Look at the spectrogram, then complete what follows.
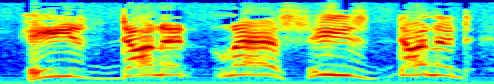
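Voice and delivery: very high, thrilled shriek; high-pitched character cry of triumph; excited shriek. A narrator's reading. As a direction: shriek the news in wild excitement. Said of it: "Dugan shrieked".

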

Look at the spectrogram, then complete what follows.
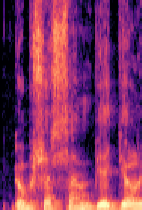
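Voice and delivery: plain reading voice

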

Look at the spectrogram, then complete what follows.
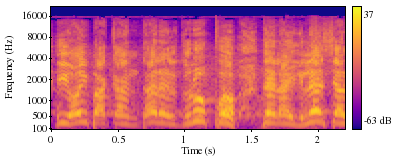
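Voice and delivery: high, very loud rhythmic climax; full-force preaching. Real, not acted. Preacher picturing himself with Jesus in heaven, full-force preaching. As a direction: proclaim heaven's joy at full voice.

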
